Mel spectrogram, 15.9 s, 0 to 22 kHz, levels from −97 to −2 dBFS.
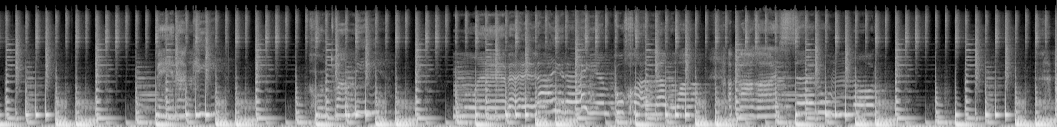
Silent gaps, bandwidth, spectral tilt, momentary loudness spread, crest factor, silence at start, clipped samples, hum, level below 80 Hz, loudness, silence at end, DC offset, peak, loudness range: none; 16.5 kHz; -5.5 dB/octave; 8 LU; 14 dB; 0 s; under 0.1%; none; -22 dBFS; -21 LUFS; 0 s; under 0.1%; -4 dBFS; 1 LU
